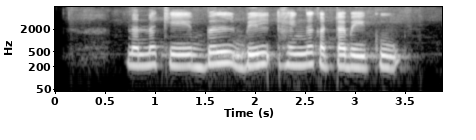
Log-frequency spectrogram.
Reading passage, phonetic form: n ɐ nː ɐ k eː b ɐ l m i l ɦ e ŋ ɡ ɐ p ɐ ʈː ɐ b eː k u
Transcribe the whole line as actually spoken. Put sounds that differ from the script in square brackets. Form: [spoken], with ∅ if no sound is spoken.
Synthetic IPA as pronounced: n ɐ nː ɐ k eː b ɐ l [b] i l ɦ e ŋ ɡ ɐ [k] ɐ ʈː ɐ b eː k u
